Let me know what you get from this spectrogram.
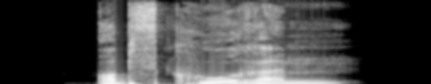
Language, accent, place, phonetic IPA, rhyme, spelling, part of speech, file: German, Germany, Berlin, [ɔpsˈkuːʁəm], -uːʁəm, obskurem, adjective, De-obskurem.ogg
- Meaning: strong dative masculine/neuter singular of obskur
